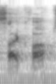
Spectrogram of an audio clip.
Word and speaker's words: Cyclopes8: Most people know me on Discord as Cyclops, so we'll just go with that. C Y C L O P E S. The eight is not necessary. The eight is silent.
